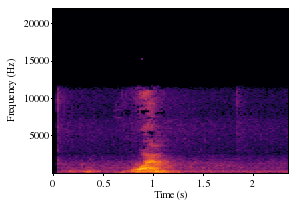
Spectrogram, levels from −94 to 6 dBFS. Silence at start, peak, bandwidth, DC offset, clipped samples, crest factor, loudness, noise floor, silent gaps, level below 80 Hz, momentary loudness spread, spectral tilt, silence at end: 0.15 s; -2 dBFS; 12 kHz; under 0.1%; under 0.1%; 20 dB; -16 LUFS; -47 dBFS; none; -64 dBFS; 24 LU; -6 dB/octave; 1.1 s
